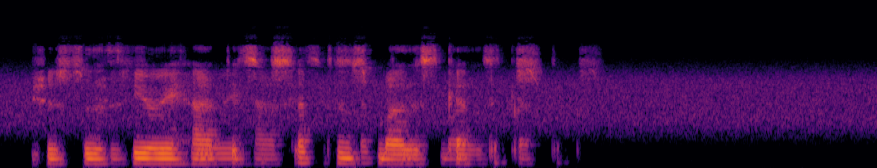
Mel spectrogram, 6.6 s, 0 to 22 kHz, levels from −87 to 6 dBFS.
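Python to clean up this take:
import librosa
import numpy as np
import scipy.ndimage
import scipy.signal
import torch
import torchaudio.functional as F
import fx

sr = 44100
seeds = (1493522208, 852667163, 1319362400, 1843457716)

y = fx.fix_declick_ar(x, sr, threshold=6.5)
y = fx.noise_reduce(y, sr, print_start_s=6.01, print_end_s=6.51, reduce_db=24.0)
y = fx.fix_echo_inverse(y, sr, delay_ms=470, level_db=-12.5)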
